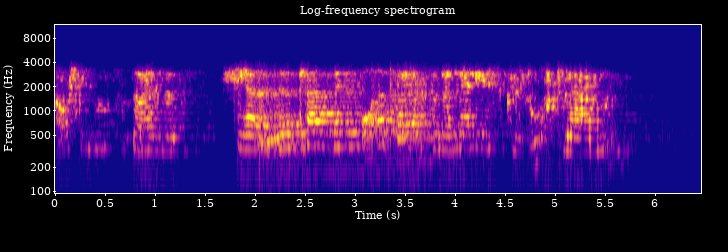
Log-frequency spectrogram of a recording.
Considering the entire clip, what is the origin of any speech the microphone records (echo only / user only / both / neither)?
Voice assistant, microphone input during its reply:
both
